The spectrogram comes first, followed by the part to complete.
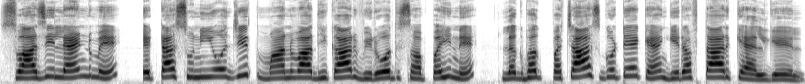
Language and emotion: Maithili, neutral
